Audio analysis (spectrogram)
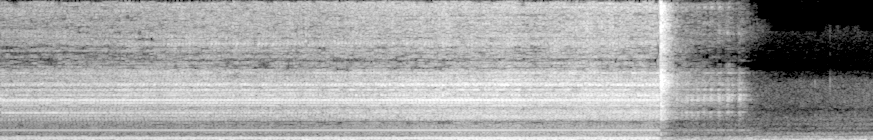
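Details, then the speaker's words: Refrigerator (not cooling, lukewarm inside) compressor: steady hum about three seconds, then sharp click and motor cuts out; failed compressor start relay not letting it stay on, short-cycling, fixed by replacing the start relay. "i knew there was something wrong with the the compressor and it's that starter relay wasn't allowing it to stay on"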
